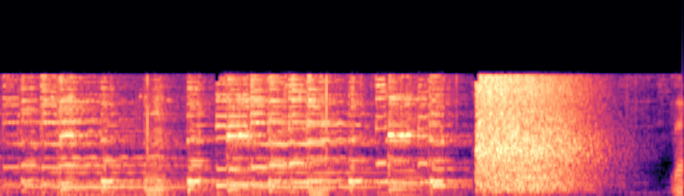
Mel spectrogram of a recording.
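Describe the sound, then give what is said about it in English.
A single loud gunshot in a sewer bursts over zither music, its harsh noisy blast decaying slowly over about two seconds before fading out. “Shot that killed Harry Lyme.”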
